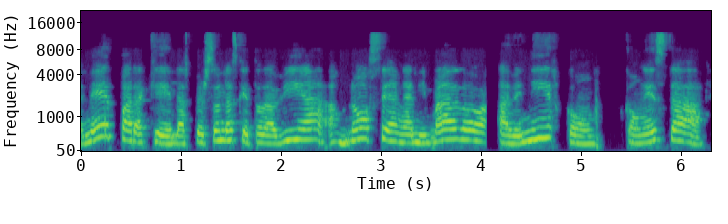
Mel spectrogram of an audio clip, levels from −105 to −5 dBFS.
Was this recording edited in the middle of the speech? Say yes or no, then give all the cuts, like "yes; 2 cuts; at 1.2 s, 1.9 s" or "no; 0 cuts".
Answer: yes; 1 cut; at 4.0 s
